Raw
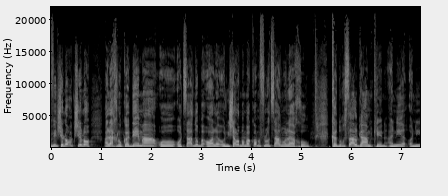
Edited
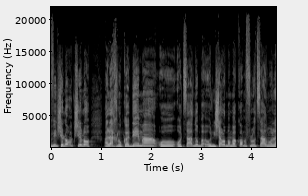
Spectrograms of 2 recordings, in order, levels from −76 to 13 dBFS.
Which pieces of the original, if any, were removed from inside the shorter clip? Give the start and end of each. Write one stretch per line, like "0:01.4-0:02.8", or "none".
0:03.1-0:03.4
